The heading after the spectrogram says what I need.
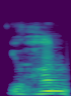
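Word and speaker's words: Johann: में गुटेनबर्ग जो है योहान गुटेनबर्ग लिखा इसका नाम योहान गुटेनबर्ग भले लिखा जे जो है लेकिन इसको ऐसे भी बोला जाता है योहान गुन बट य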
